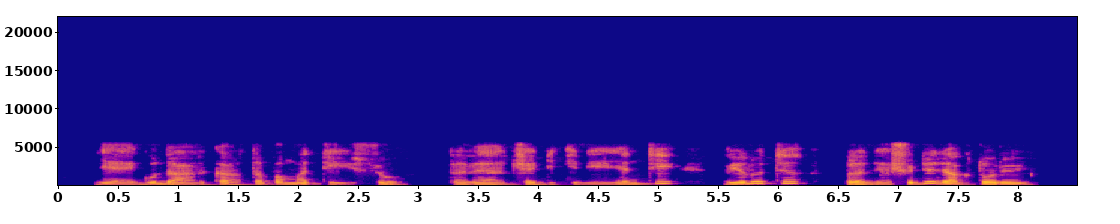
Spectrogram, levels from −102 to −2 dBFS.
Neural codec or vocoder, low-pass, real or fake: none; 5.4 kHz; real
